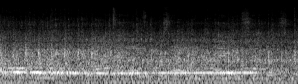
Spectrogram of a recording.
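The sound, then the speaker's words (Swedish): A red and yellow double tractor drives past at a tractor show, its engine a steady, loud, low rumble that holds evenly throughout. “Nu kommer det en dubbeltraktor körande förbi oss här.”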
